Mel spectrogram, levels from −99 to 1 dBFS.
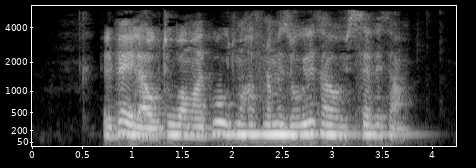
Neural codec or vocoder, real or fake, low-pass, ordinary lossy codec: none; real; 5.4 kHz; AAC, 24 kbps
